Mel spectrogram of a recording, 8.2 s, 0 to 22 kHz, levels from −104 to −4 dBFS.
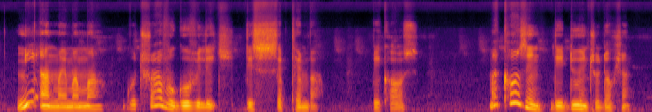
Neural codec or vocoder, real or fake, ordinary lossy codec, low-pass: autoencoder, 48 kHz, 128 numbers a frame, DAC-VAE, trained on Japanese speech; fake; none; none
